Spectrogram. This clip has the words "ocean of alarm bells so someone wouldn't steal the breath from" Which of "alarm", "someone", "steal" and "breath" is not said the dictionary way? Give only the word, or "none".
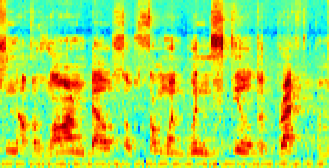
none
